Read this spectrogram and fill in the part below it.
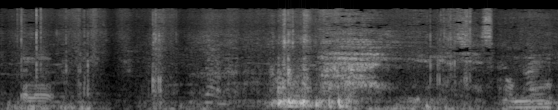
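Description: A plastic container scrapes and knocks on a concrete floor.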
